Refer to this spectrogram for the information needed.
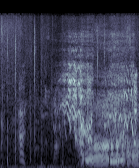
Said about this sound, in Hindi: ये घोड़ा काफी अड़ियल है भगत, किसी के काबू में नहीं आएगा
